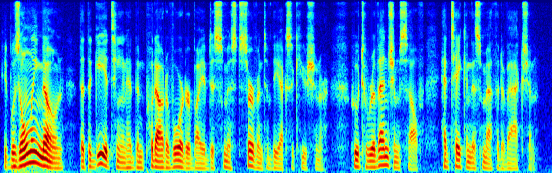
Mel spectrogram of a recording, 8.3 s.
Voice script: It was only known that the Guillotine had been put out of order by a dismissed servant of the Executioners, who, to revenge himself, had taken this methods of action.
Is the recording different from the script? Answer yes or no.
yes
